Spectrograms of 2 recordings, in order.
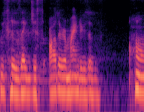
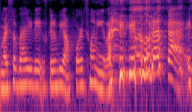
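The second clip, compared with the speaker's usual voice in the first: higher, louder, breaking into laughter; real amused disbelief; 6 semitones higher, 6 dB louder than usual. Real, not acted. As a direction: laugh at your own absurd luck. Amused retelling of absurd sobriety date.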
